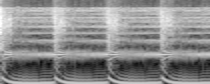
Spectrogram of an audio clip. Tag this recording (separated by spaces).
hard hardcore drum kick-drum extreme xKicks gabber kick single-hit bass beat obscure distortion jumpstyle dirty hardstyle distorted noisy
